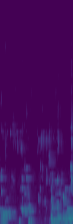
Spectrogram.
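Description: Chameleon cold brew coffee concentrate poured into a glass, a short close splashing gurgle that pauses briefly and then resumes, fairly quiet.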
